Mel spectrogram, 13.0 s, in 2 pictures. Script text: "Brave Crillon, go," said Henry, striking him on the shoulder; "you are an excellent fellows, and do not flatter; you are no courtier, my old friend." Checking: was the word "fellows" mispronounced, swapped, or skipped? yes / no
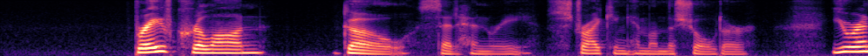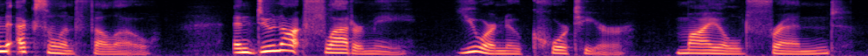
yes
